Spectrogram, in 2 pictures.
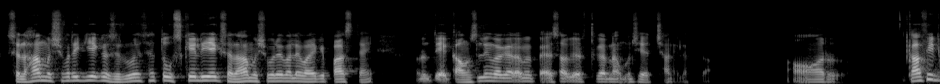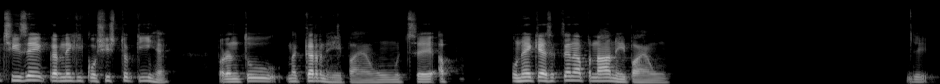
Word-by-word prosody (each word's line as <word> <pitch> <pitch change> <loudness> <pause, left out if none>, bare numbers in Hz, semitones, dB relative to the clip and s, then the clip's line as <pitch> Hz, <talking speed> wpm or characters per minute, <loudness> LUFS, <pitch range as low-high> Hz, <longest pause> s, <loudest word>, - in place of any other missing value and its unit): सलाह-मशवरे 170 +6 +1
की 185 +1 0
अगर 175 -1 -1
ज़रूरत 145 +6 -2
है 175 - -6
तो 180 - +2
उसके 185 +2 +2
लिए 185 0 +7
एक 180 -2 +3
सलाह-मशवरे 150 +3 +1
वाले 145 -1 0
भाई 130 -1 +2
के 135 - -4
पास 125 +1 +1
जाएँ, 110 - -8 0.5
परंतु 90 -1 -7
ये - - +3
काउंसलिंग 135 +10 -1
वग़ैरह 150 -1 +2
में 150 - -4
पैसा - - -2
व्यर्थ - - -4
करना - - -2
मुझे - - -6
अच्छा - - -10
नहीं - - -24
लगता। - - -29 0.9
और 115 0 -6 0.8
काफ़ी 180 +9 +5
चीज़ें 185 +1 +3
करने 170 0 +3
की 170 - -6
कोशिश 165 +3 -1
तो 175 - -1
की 165 0 -4
है, 100 -4 -6 0.5
परन्तु 130 +4 0 0.4
मैं 145 - -4
कर 160 0 +6
नहीं 105 -6 -6
पाया 100 -1 -6
हूँ 105 +2 -8
मुझसे 110 +2 -1
अब - - -6 0.6
उन्हें 170 +3 +5
कह 170 -1 +7
सकते 160 +3 -3
है - - +3
ना 185 - +5
अपना 165 -3 +3
नहीं 130 -6 -1
पाया 100 -1 -2
हूँ। 95 -1 -10 2.4
जी। - - -11
155 Hz, 170 wpm, -25 LUFS, 120-170 Hz, 2.4 s, लिए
